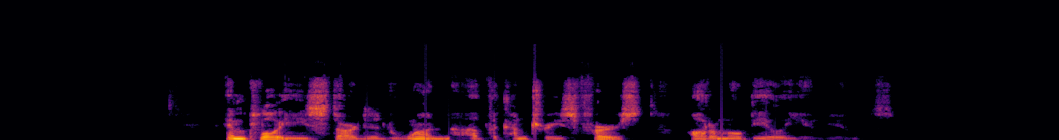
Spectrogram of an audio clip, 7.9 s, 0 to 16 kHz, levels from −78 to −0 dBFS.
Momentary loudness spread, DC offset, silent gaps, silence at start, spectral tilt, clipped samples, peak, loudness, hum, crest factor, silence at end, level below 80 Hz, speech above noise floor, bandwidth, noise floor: 14 LU; under 0.1%; none; 1.7 s; -5.5 dB/octave; under 0.1%; -8 dBFS; -26 LUFS; none; 22 dB; 1.25 s; -62 dBFS; over 64 dB; 7.6 kHz; under -90 dBFS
